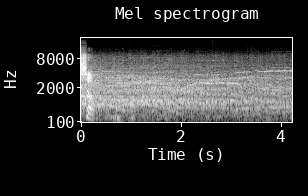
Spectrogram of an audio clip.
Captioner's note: crowd cheering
